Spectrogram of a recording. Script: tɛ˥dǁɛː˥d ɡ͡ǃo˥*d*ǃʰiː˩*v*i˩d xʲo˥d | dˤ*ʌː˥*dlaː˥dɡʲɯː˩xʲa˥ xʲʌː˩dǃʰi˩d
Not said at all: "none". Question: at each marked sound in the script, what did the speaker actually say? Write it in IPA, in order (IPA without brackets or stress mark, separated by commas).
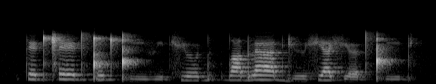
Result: d, v, ʌː˥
